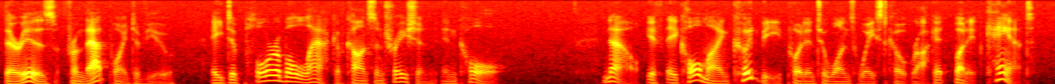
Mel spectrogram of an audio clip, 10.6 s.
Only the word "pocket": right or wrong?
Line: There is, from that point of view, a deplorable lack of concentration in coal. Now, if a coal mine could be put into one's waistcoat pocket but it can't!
wrong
